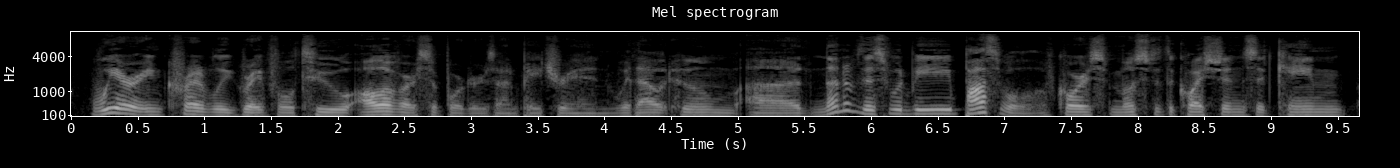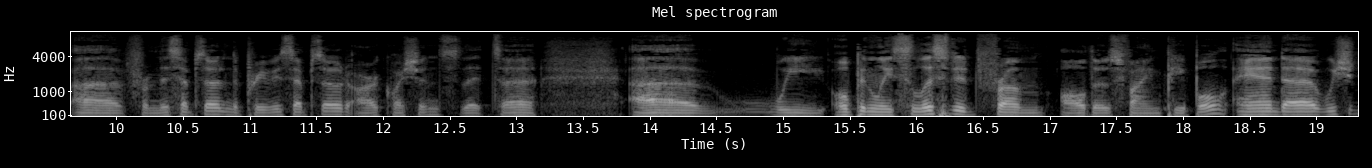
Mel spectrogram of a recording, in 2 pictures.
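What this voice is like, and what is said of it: NPR radio announcer voice. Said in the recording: “get into your NPR voice”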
